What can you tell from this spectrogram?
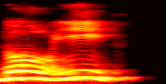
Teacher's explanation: o O som tá descendo e fica fraco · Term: ditongo decrescente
